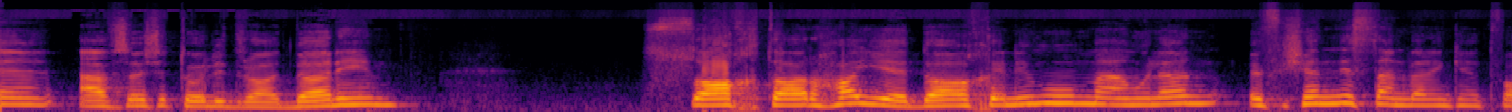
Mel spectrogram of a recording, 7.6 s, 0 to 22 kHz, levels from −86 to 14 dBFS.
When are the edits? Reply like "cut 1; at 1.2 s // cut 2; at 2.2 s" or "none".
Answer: none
